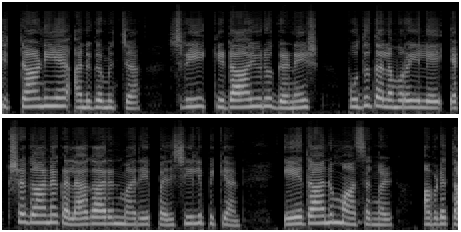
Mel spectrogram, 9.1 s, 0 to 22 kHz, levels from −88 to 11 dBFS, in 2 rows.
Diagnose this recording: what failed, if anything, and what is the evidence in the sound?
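The codec stage is at fault: the speech likely passed through Opus compression in its CELT music mode, at a rate fitting about 24 kbps. Bit-starved bands are refilled with folded or noise content, so voiced sound is grainy and rough throughout, while full bandwidth survives.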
